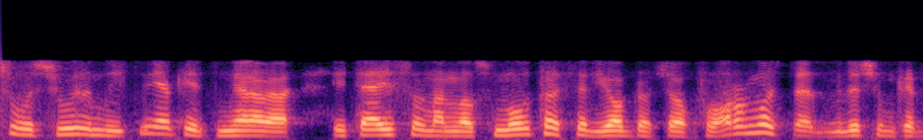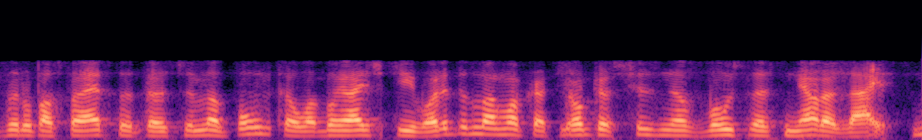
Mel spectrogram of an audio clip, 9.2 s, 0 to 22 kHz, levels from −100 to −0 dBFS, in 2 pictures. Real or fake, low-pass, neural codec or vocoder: fake; 3.6 kHz; codec, 16 kHz in and 24 kHz out, 0.6 kbps, FocalCodec, streaming, 2048 codes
